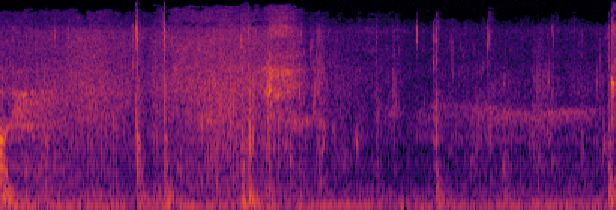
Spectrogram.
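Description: Wind rumbling on the microphone over water around a kayak, with a few light clicks and knocks about a second and a half in.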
